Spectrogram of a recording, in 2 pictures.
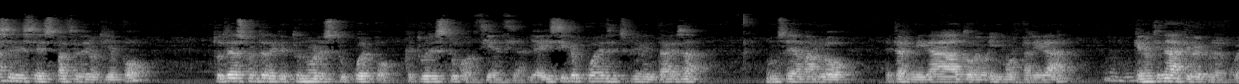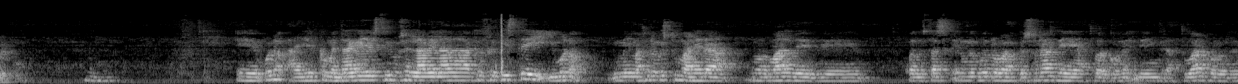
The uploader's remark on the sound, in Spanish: Desafortunadamente el audio y la imagen de la entrevista no son de gran calidad.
